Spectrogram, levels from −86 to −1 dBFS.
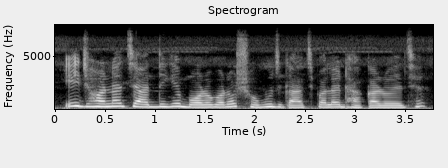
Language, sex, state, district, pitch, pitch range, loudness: Bengali, female, West Bengal, Cooch Behar, 225 Hz, 210-260 Hz, -14 LUFS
